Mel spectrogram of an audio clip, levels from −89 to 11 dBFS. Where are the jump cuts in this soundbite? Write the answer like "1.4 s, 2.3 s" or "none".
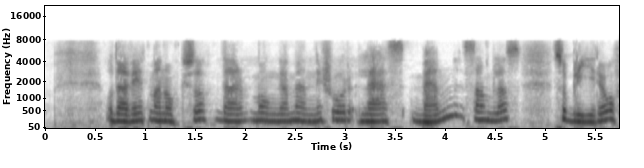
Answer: none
